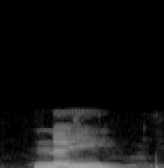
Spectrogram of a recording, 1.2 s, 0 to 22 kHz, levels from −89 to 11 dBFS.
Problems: none marked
